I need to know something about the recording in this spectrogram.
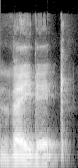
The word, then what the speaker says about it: Vedic: we pronounce it Vedic Okay, for a Vedic.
